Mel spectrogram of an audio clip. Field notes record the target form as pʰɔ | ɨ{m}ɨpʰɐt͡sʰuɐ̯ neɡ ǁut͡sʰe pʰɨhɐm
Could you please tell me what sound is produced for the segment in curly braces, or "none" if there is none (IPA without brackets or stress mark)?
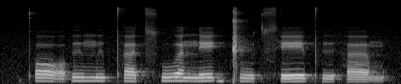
m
